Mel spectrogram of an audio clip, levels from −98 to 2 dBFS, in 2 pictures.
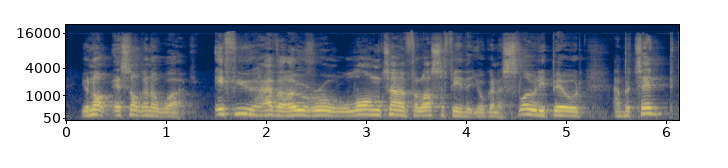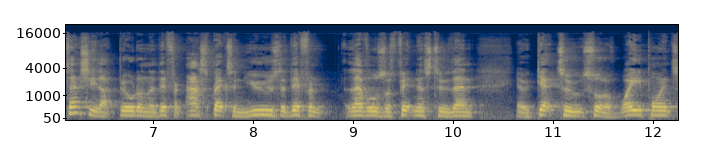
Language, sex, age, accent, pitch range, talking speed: English, male, 20-39, British, 130-160 Hz, 220 wpm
